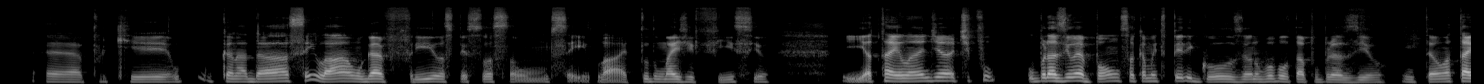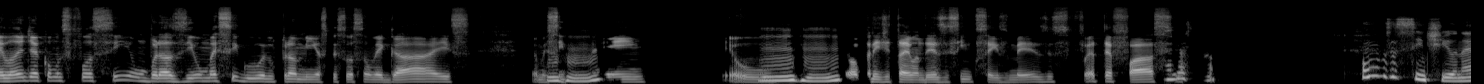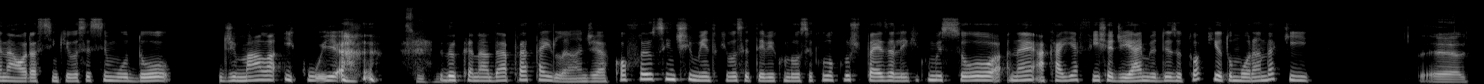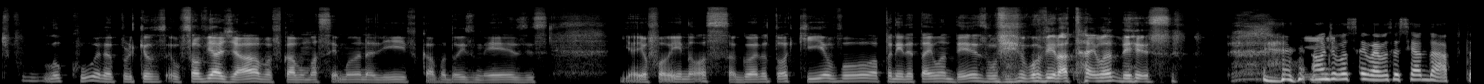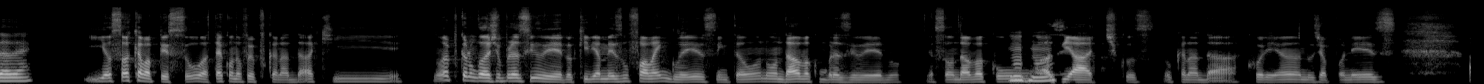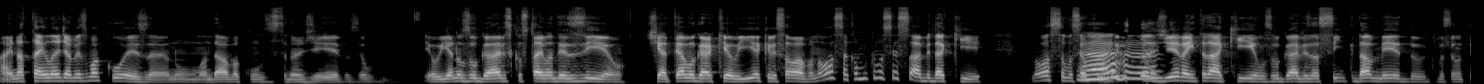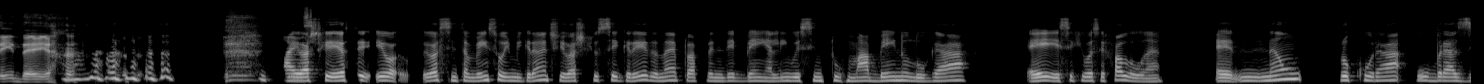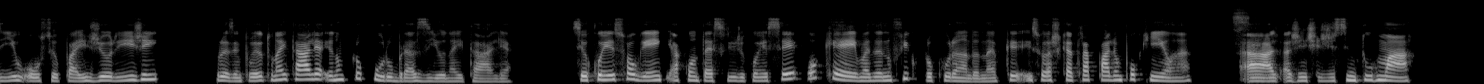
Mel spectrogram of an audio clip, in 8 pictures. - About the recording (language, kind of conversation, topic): Portuguese, podcast, Como foi o momento em que você se orgulhou da sua trajetória?
- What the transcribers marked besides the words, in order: giggle; laugh; laughing while speaking: "eu vou vi vou virar tailandês"; laugh; laugh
